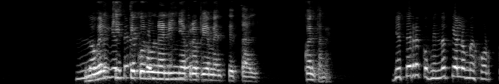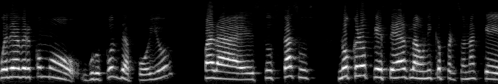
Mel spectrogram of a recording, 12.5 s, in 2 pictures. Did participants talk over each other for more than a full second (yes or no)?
yes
